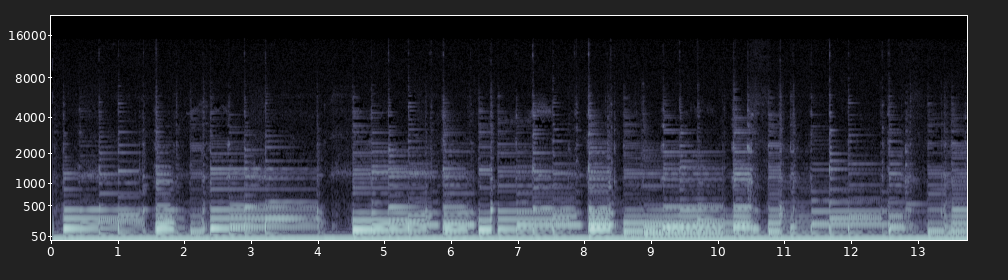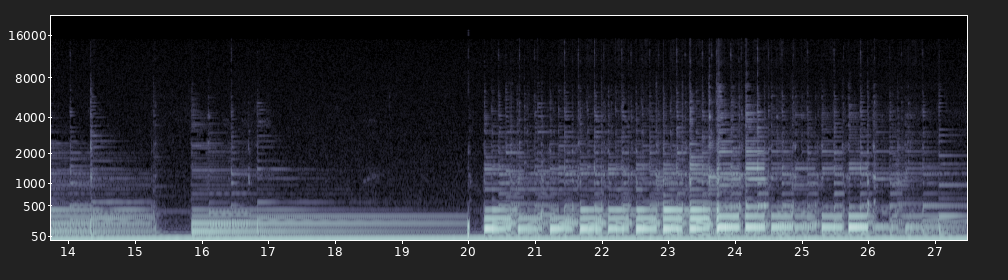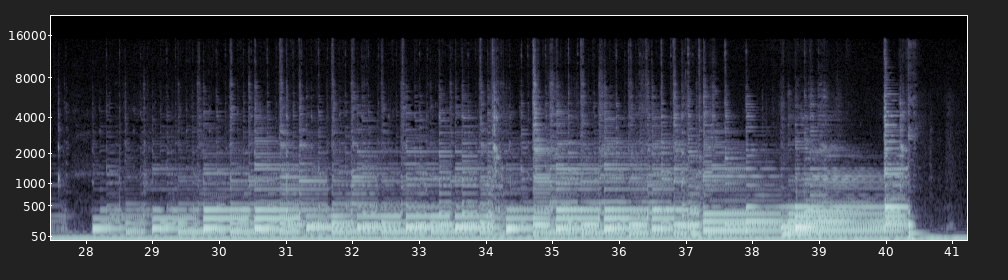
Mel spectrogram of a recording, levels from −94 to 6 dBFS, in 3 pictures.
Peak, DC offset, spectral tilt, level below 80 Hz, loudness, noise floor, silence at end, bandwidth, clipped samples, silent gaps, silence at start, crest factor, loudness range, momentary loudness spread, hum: 0 dBFS; 5%; -9 dB/octave; -34 dBFS; -19 LUFS; -44 dBFS; 0 s; 7.8 kHz; under 0.1%; none; 0 s; 20 dB; 15 LU; 18 LU; none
